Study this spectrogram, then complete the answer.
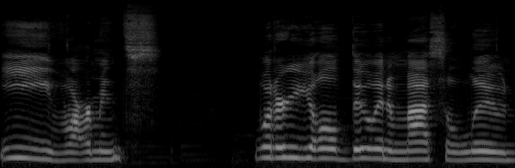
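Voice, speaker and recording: Over faint music in the background, a woman puts on a character voice in a Southern accent, at medium pitch and a fairly slow pace, with fairly even intonation. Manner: staying in character.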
